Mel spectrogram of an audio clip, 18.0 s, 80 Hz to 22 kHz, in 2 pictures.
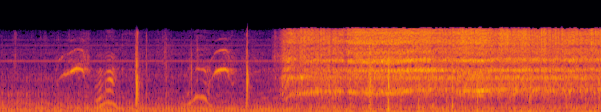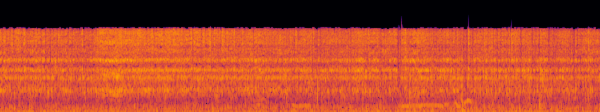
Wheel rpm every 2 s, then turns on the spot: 0, 30, 200, 230, 230, 230, 230, 240, 230.
none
